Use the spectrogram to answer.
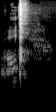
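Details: Dog howling in a duet with a person, then cut by one sharp, explosive burst; a dog's sneeze.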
